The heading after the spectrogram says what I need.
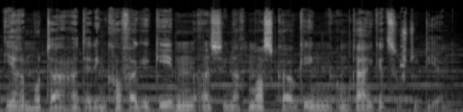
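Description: A man narrating a radio play in a calm, measured storytelling voice. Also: fairly low pitch, over music. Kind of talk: scripted narration.

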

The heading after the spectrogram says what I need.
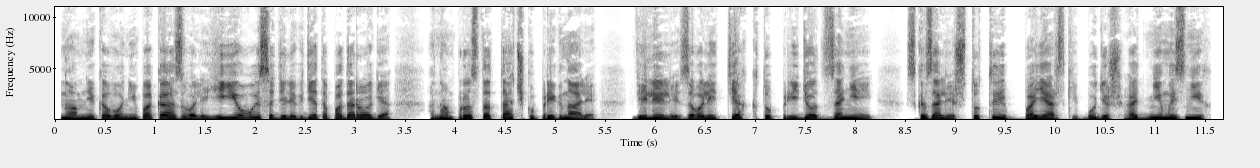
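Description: A man's voice: high-pitched, animated, normal speed, darkish tone, dry recording, studio quality, pitched above the performer's own voice. A man voicing a terrified, wounded young male bandit who stammers and screams in panic. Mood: panicked pleading. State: screaming in pain.

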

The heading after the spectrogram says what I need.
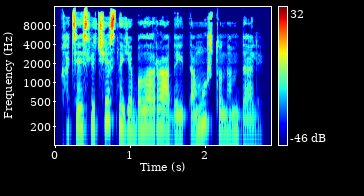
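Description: A woman narrating a first-person audiobook with expressive storytelling. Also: on the low side, fast talker, husky.

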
